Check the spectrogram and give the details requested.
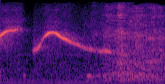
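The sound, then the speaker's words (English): A person whistles in imitation of a pet bird that whistled at visitors to the house: a short held note, a brief pause, then a rising swoop that glides down, like a wolf whistle, clear with no talking. “It was a very bad move, because whenever anybody would come over to the house, the bird would sit there and whistle at them.”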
